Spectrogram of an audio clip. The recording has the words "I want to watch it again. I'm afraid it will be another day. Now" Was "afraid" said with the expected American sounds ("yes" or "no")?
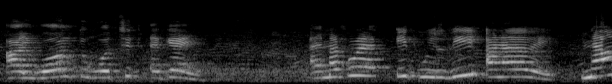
no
